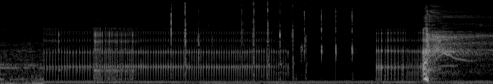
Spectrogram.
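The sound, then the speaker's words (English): A voice imitates an infected creature's clicking: a throaty, creaking rasp breaks into a rapid series of sharp clicks, ending in a brief harsh burst. Fairly loud, with no talking. “They sound like squirrels on crack. It's like a, an unoiled door being opened”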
